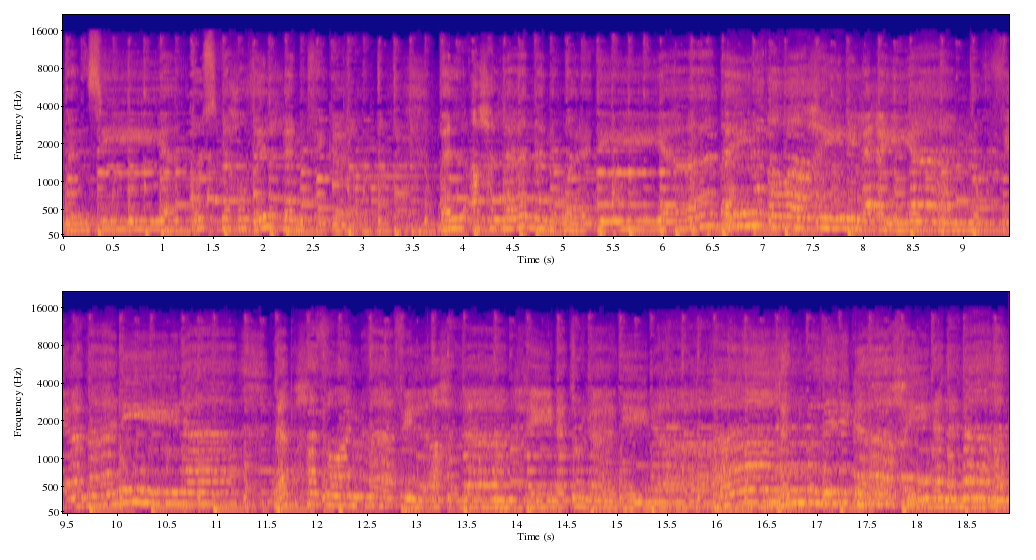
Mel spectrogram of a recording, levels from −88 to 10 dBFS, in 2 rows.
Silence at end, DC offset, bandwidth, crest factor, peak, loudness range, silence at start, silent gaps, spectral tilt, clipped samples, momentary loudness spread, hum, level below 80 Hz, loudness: 0 s; under 0.1%; 16 kHz; 14 dB; -2 dBFS; 3 LU; 0 s; none; -5 dB/octave; under 0.1%; 5 LU; none; -32 dBFS; -16 LUFS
